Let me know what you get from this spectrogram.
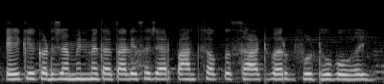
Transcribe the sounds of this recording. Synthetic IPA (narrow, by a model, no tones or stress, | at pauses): eːkekəʈzɐmiːnmẽt̪ɛt̪aːliːsɦɐzaːɾpãːt͡ʃsɔksaːʈʰʋəɾɡfʰuːʈɦoboɦəi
